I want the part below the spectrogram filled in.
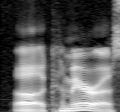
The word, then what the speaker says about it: Kamara: He talked about the pronunciation of his last name, either Kamara or Kamara. He likes Kamara, so we'll go with Alvin Kamara.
